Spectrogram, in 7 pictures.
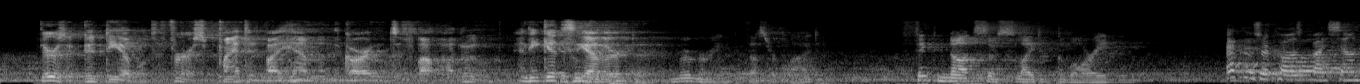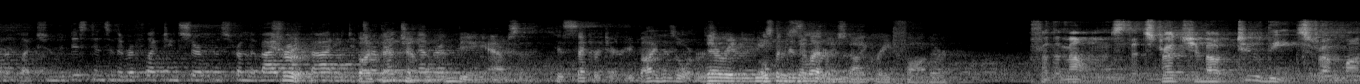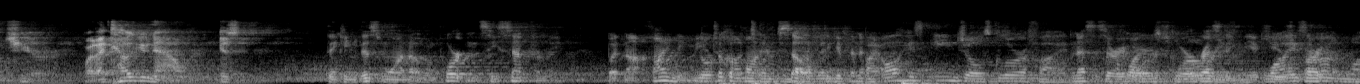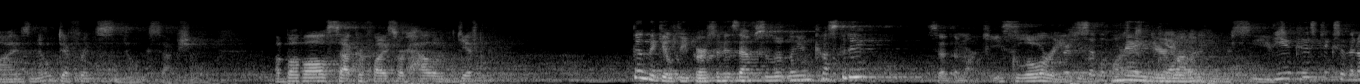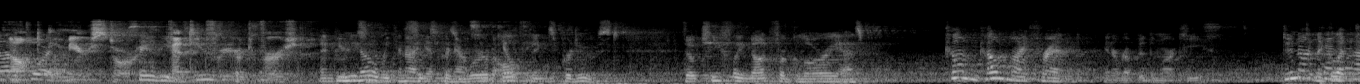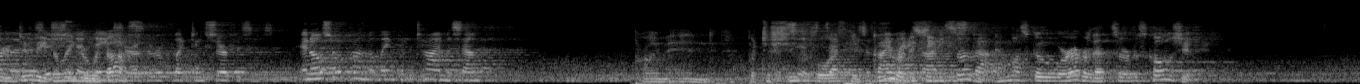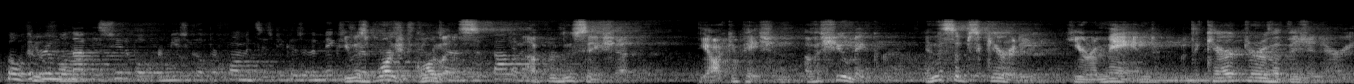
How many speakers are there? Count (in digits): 4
